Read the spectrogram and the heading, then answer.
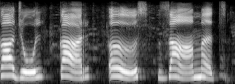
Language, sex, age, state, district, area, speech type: Kashmiri, female, 18-30, Jammu and Kashmir, Kupwara, rural, read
